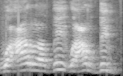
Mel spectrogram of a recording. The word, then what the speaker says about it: وَعَرْض: Then Abi Ma'ali al-Juwayni said, وَعَرْضٍ بِسُكُونِ الرَّاء. That ra has to have a sukun on it.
